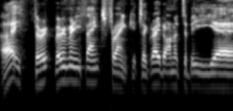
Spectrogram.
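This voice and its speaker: Dry and close with no echo, a man with an Australian accent talks at a very fast pace in a bright, sharp tone with fairly even intonation. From Western Australia (Perth/Fremantle). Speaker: rail industry consultant. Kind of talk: podcast interview. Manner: halting, many fillers and restarts.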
